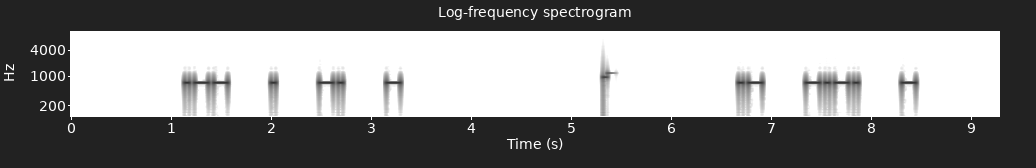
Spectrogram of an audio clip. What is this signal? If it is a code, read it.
Morse code, heard as a keyed tone, about 25 wpm, spaced as for 14 wpm, 700 Hz. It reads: WENT ACT
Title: 3x Character Spacing - Top 200 Words - 25wpm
